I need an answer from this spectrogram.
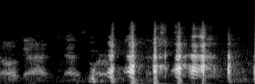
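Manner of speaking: slow, loud groan of disgust at the bad British accent; exasperated groan. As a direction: drag it out like the acting physically hurt.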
